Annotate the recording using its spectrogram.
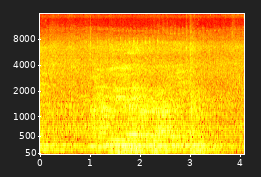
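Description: A man's voice chanting in long held tones, with a brief low rumble about halfway through.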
